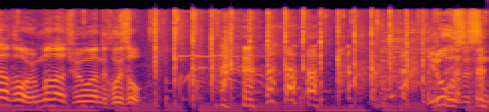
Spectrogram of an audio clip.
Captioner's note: clap!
